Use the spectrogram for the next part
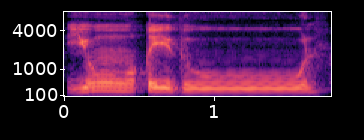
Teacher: نون ساکن کے بعد قاف اخفا ہوگا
